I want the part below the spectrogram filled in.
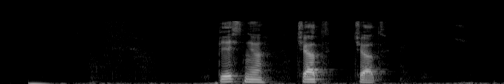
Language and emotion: Russian, neutral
